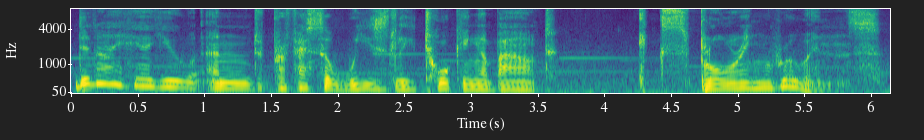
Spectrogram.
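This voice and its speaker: A wise old British professor. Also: male voice, medium pitch, animated, creaky, a little hiss or hum. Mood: instructive. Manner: measured, formal, kindly instructive. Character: older male professor, wise and reassuring mentor. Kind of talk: video game voice acting.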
